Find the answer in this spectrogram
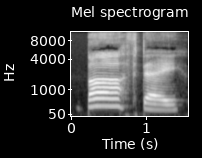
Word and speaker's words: birthday: yeah then we have birthday again we have that flat our sound birthday not birthday or bird a birthday boy such tricky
